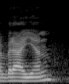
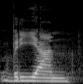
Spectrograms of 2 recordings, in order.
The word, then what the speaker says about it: brillan: ya aprovechó para aclarar que no se pronuncia bryant sino que es brillan en este personaje ustedes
